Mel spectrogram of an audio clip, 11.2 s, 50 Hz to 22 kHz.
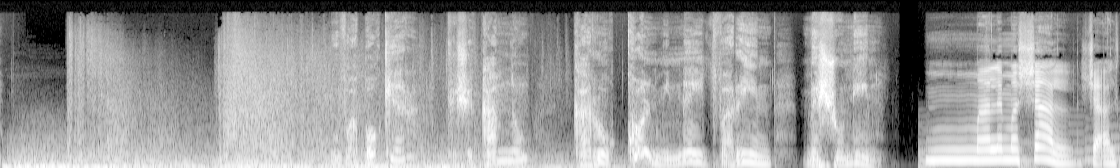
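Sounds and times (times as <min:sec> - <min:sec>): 
booming explosions and blasts at night: 0:00.0 - 0:07.2
heavy continuous rumbling at night: 0:00.1 - 0:07.3
speech: 0:03.3 - 0:11.1.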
